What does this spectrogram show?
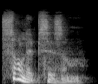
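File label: "solipsism", English, British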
